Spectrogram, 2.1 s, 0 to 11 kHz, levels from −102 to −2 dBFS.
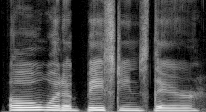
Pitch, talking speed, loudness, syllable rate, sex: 195 Hz, 145 wpm, -14 LUFS, 3.9 syllables/s, female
